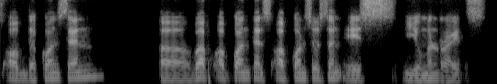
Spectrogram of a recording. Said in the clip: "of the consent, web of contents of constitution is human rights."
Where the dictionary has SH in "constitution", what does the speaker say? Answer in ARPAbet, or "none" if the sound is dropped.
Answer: S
